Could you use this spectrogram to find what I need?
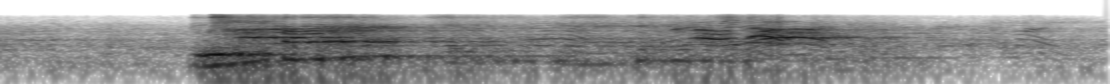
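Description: A young man speaks loudly and with animation through a microphone in a large echoing hall.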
